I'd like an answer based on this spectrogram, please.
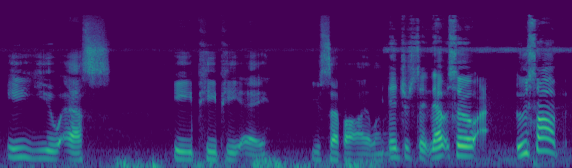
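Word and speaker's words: Useppa: supposed pirate stronghold that he had it was usepa that would that's how it's pronounced it's spelled e-u-s-e-p-p-a usepa Island interesting that so usop he has a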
